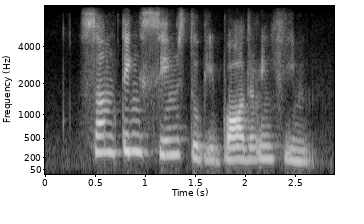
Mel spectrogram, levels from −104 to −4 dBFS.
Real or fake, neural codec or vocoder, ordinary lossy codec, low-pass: fake; vocoder, 44.1 kHz, 128 mel bands, Pupu-Vocoder; Opus, 16 kbps; 7.2 kHz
